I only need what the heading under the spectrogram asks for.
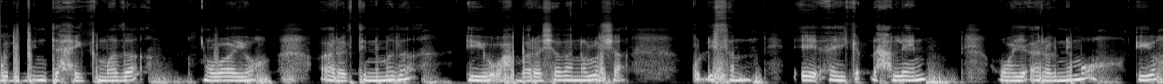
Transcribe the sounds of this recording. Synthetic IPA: ɡʊðbɪnt̪ʰɐħɪɡmɐðɐ | wɑːjɔʔɐɾɐkt̪ʰɪnɪmɐðɐijɔwʔɑ̰ħbɐɾɐʃɐðɐnɔlɔʃɐ | kʰʊɖɪsɐnɛːʔɛjkʰɐɖɑħlɛːn | wɑːjɛʔɐɾɐɡnɪmɔijɔ

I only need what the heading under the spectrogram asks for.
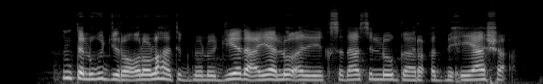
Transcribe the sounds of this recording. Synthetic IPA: ʔɪnt̪ʰɐlɐɣʊt͡ʃɪɾɔːlɔlɐɦɐt̪ʰɛknɔlɔt͡ʃɪjɐðɐːjaːlɔːɐðɛːɡsɐðaːsɪlɔːɡaːɾɔʕɔd̪̚bɪħɪjaːʃɐ

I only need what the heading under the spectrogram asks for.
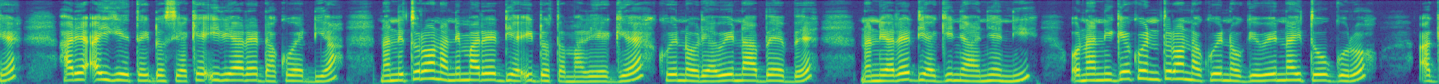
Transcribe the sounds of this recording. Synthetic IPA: ɛhaɾeaʔaiɣetɛidɔsjakɛʔiɾeaɾɛdakwɛdiananetoɾɔnanemaɾɛdiaʔidɔtamaɾeɛɡɛkwenɔɾeawenabɛbɛnaneaɾɛdiaɡiɲaɲɛni | ɔnaniːɡɛkowentoɾɔnakwenɔɡewenaitoɡoɾo | a̰

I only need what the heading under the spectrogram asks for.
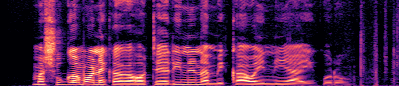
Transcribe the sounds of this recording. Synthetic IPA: maʃuɡamɔnɛkaɣahɔtɛɾininamikawainijaiɣuɾɔ

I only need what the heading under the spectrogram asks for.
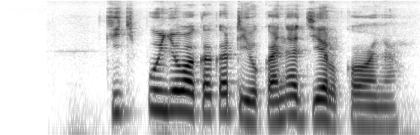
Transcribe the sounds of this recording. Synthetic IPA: kit͡ʃpoɲd͡ʒowakakatɪjokaɲat͡ʃɪɛlkɔɲɔ

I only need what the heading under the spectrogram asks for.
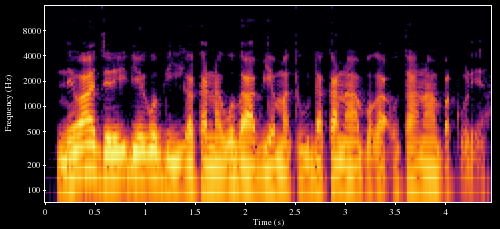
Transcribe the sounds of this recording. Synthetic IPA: newaːd͡ʑeɾeiɾiɛɣoðiːɣakanaɣoðaːbiamatuːdakanaːbɔɣa̰ʔotaːnaːbako̰ɾḛa̰

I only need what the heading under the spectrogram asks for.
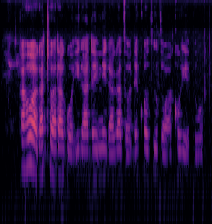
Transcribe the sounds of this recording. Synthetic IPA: kahɔaɣatʰwaɾaɣɔʔiɣaɗainɪɣaɣaðɔɗɛkɔðuðɔwakɔɣeðua

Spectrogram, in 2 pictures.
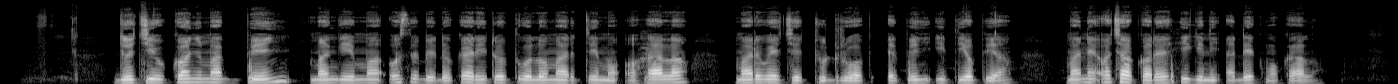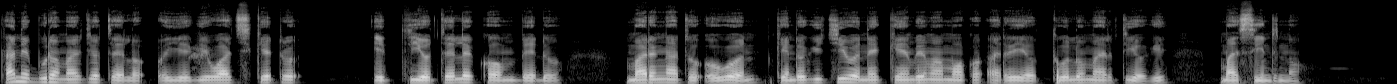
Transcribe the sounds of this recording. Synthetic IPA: d͡ʒot͡ʃiwkɔɲmaɡ̚piɲ | maŋɡɪmaʔosebedokaɾitot̪wolomartɪmɔʔɔhalɔ | marwet͡ʃetudɾwɔk | epiɲit̪iopɪa | manɛʔɔt͡ʃakɔɾɛhɪɡnɪʔadekmɔkalɔ | kanɛbuɾamard͡ʒɔtɛlɔojeɡɪwat͡ʃketo | et̪ɪotɛlɛkʰɔmbedo | marŋatɔʔowonkendoɡɪt͡ʃiwonɛkembemamɔkɔʔaɾɪjɔt̪wolomartɪoɡɪ | masindnɔ

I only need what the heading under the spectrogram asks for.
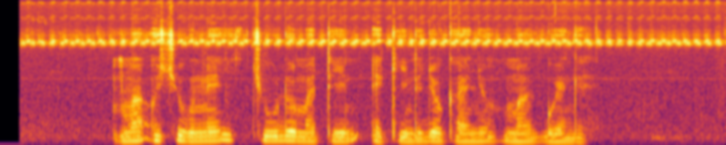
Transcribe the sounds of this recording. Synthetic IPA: maot͡ʃuwnet͡ʃudomatinekindd͡ʒɔkaɲomaɡwɛŋɡe

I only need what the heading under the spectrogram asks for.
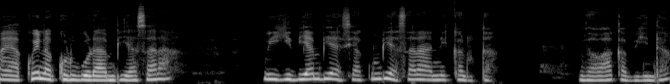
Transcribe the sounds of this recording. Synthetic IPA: majakwenakoɾuɣoɾambiasaɾa | wiɣiðiambiasjakumbiasaɾanekaɾuta | uðawakaβiːnda

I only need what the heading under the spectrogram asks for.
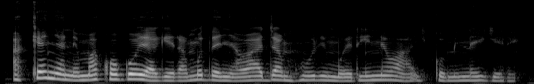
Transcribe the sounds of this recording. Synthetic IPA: akɛɲanemakɔɣojaɣeɾamoðɛɲawad͡ʒamɦuɾimwɛɾinewaikominaiɣeɾe

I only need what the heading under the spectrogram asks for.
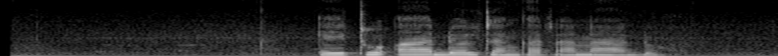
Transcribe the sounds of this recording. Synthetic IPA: ʔɛjtuʔaɗɔltaŋkatanaːɗɔ

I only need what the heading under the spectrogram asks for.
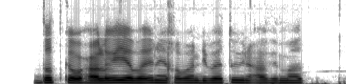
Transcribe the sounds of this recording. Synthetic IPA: d̪ɐd̪kʰɐwɑħɑːlɐɣɐjaːβaːɪnɛjqɑβaːnɖɪβaːt̪ʰɔːjɪnʕɑːfɪmaːd̪̚

